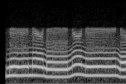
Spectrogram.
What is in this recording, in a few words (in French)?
Nananère, Cartoon; bruitage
